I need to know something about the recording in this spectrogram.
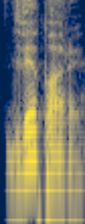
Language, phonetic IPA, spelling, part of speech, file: Russian, [ˈdvʲe ˈparɨ], две пары, noun, Ru-две пары.ogg
- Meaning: two pair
